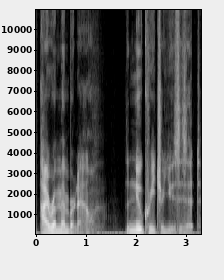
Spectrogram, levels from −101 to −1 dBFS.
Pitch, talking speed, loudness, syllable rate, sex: 105 Hz, 145 wpm, -22 LUFS, 5.1 syllables/s, male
